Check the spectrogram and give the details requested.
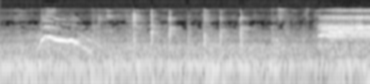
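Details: Green-cheeked conure kept as a pet, chatting contentedly: one rising-then-falling whistled call, then a run of soft sharp clicks and ticks, ending in a harsh, noisy burst.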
